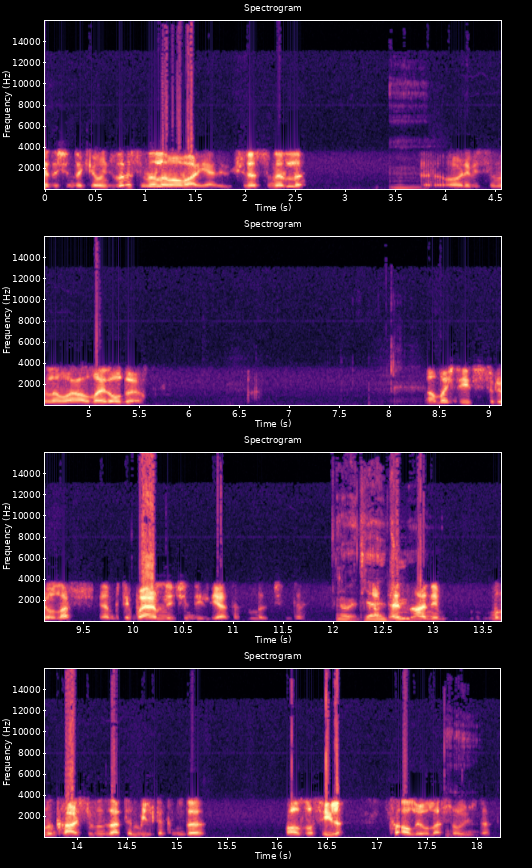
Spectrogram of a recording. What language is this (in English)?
Turkish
